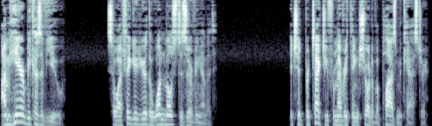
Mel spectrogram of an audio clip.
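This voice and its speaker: A male actor voices an idealistic, educated wasteland doctor for a video game. He speaks at a middling pitch in articulate sentences with a dry, self-deprecating wit. The sound is close and dry, with no room on it. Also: quick pace, dry recording, natural voice. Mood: earnest. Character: wry, educated, idealistic doctor-researcher in a post-apocalyptic wasteland. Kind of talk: video game companion dialogue.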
